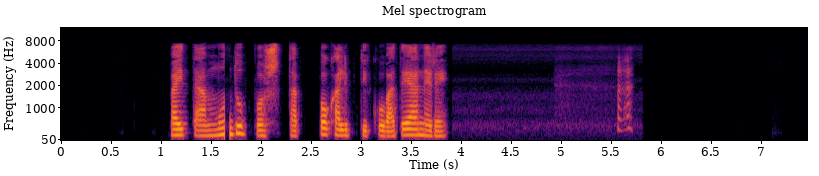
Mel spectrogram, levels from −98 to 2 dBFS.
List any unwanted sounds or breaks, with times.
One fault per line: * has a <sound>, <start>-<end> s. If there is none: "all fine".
* has a dropout, 1.6-1.7 s
* has a laugh, 4.9-5.7 s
